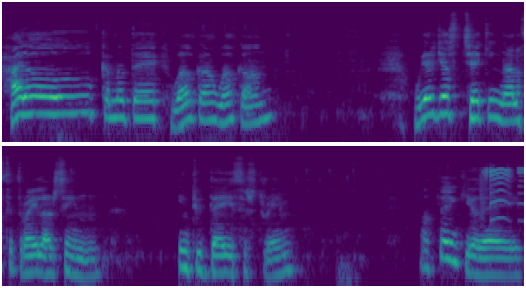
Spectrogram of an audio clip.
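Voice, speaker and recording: Game trailers get relaxed, chatty commentary on a live stream from a native Spanish speaker with a southern Spanish Andalusian accent. Warm and medium-pitched, the voice takes it slowly with long pauses as music plays behind it.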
